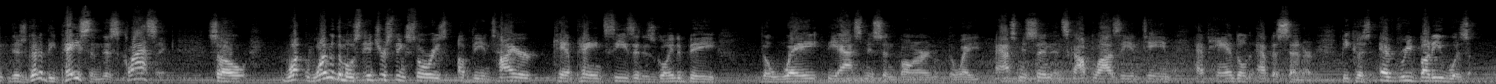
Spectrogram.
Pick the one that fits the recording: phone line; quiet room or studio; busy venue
busy venue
